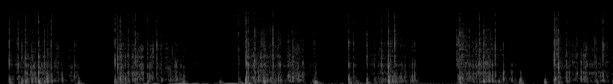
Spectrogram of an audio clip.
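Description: Fingernails rapidly tap and scratch across a flat pink textured cardboard Dior gift envelope in bursts, producing a dense, crisp crackle with quick clicking strikes. The bursts are broadband and bright, separated by short quiet gaps.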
